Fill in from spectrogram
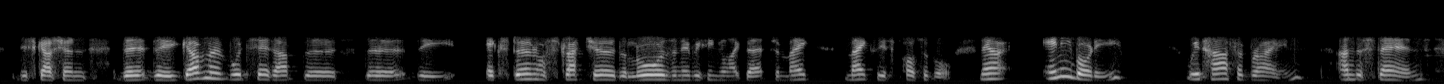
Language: English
